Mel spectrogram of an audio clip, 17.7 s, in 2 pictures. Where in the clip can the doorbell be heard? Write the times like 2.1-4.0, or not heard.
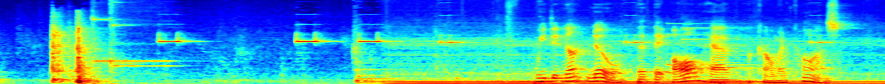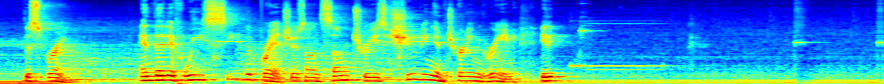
0.9-1.9, 6.7-7.7, 14.6-15.9.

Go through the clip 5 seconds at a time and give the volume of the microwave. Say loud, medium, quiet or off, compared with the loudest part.
loud, medium, quiet, quiet.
